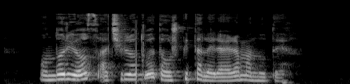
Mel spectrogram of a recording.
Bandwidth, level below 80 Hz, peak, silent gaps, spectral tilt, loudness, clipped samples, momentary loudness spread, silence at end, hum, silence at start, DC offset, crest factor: 11.5 kHz; -56 dBFS; -4 dBFS; none; -4 dB/octave; -21 LUFS; under 0.1%; 14 LU; 0.65 s; none; 0.4 s; under 0.1%; 18 dB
